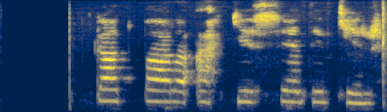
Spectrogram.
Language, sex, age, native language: Icelandic, male, 6, Icelandic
